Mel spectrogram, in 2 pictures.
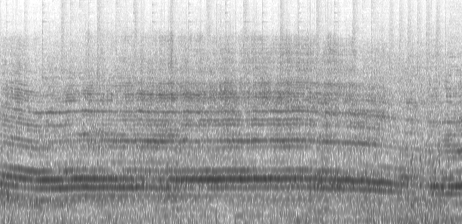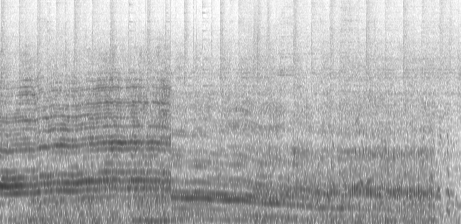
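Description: Mercury outboard engine of a racing powerboat running at high revs, a steady high-pitched engine note that wavers slightly. About two-thirds of the way through the pitch steps down and then sinks slowly as the boat eases off or runs past.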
